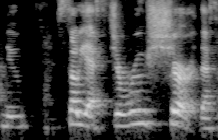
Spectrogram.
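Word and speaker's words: Jerusha: this is so important so I'm juser that's how you pronounce my name jerusa it's Hebrew it's in the Bible it's actually a derivative of Jerusalem and it is Luke's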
